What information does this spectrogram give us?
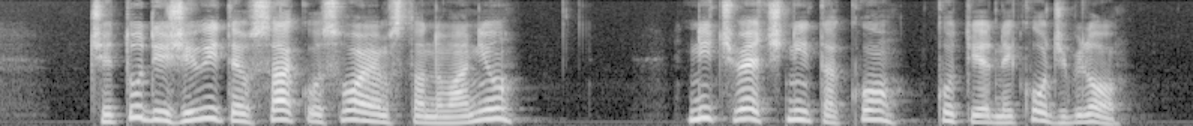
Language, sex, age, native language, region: Slovenian, male, 60+, Slovenian, Carinthia region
